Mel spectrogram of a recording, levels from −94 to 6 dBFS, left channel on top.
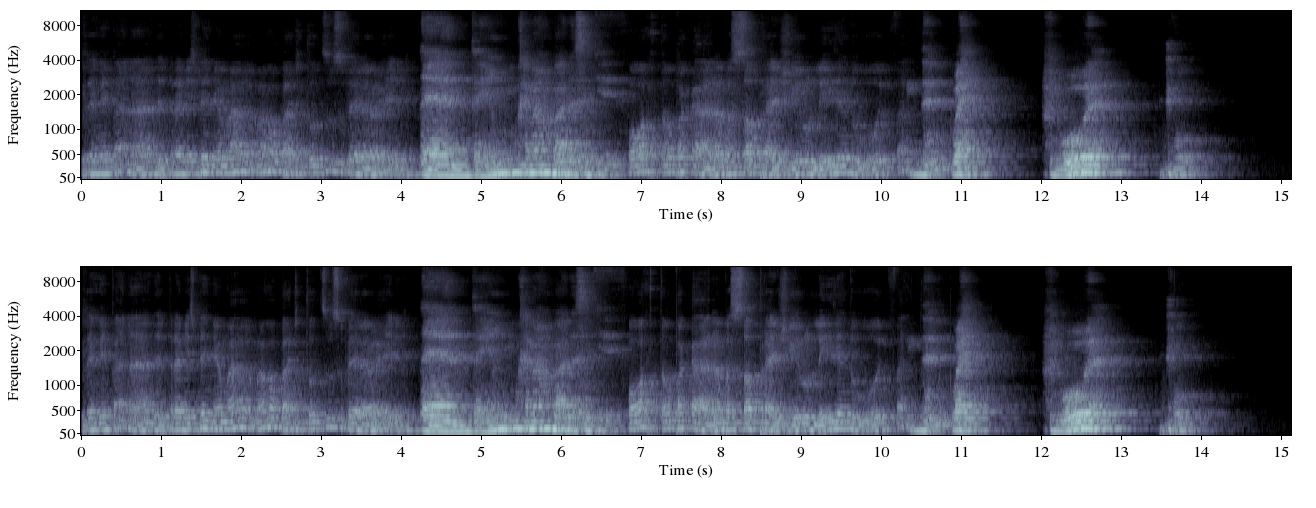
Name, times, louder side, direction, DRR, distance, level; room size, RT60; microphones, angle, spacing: voice 1, 0.0-4.1 5.9-6.5 6.8-11.0 13.5-13.8, right 1 dB, 45° right, 1 dB, 0.5 m, -36 dB
voice 2, 4.2-6.6 10.3-11.1 12.0-12.8 13.6-13.7, equal, 70° left, -7 dB, 1.2 m, -27 dB
3.4 x 2.2 x 2.9 m, 1.2 s
head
